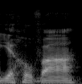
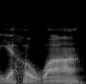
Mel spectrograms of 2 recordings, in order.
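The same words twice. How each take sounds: First: The middle consonant is a V sound. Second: The middle consonant is a W sound. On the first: "you would say Yehovah" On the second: "in classical Hebrew pronunciation, that Vav was originally a W"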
